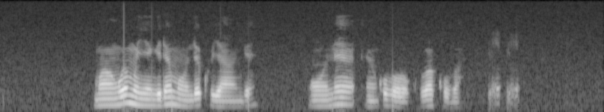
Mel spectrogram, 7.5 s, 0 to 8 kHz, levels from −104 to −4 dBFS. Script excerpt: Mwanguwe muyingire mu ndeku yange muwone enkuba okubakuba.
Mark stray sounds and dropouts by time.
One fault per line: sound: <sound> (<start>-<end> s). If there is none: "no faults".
sound: laugh (6.1-6.5 s)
